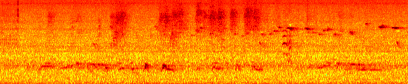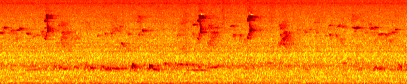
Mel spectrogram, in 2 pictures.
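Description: Birds calling: a low, wavering call runs on throughout, louder twice (a few seconds in and again about eleven seconds in), under scattered short, high chirps.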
